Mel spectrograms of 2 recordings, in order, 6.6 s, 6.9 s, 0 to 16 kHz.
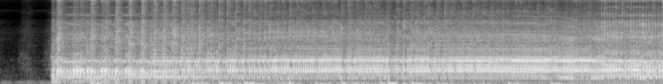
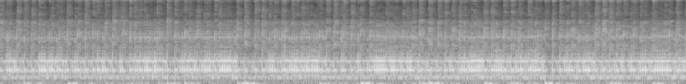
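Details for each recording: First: Homelite C51 chainsaw just after starting: screams at high, slightly unsteady revs with thin hard edge, running slightly lean; fuel suspected draining back from carburetor, pump body seal found damp. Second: Homelite C51 two-stroke chainsaw, previously reported non-running, with fresh fuel, carb needles at base factory settings and confirmed spark: steady crisp high-pitched buzz, no stumbling or surging; runs cleanly at speed, surprisingly.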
